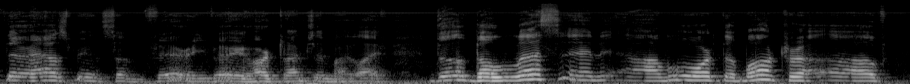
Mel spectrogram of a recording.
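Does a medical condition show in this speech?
Yes: cerebral palsy; from birth.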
